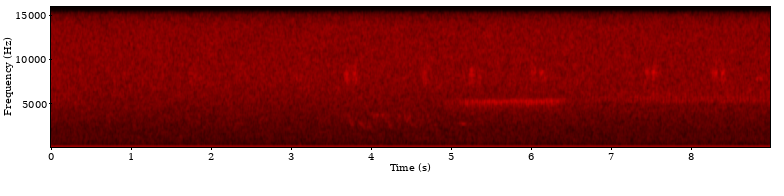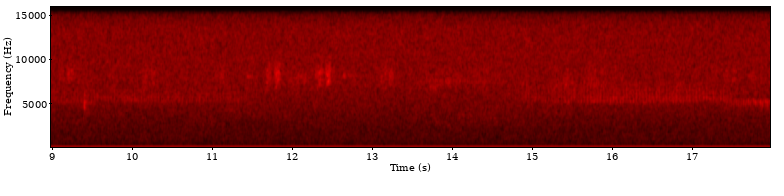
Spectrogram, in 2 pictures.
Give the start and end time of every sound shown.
[2, 6] Warbling Vireo song
[4, 12] Chipping Sparrow song
[4, 18] unidentified bird chip note
[14, 18] Chipping Sparrow song

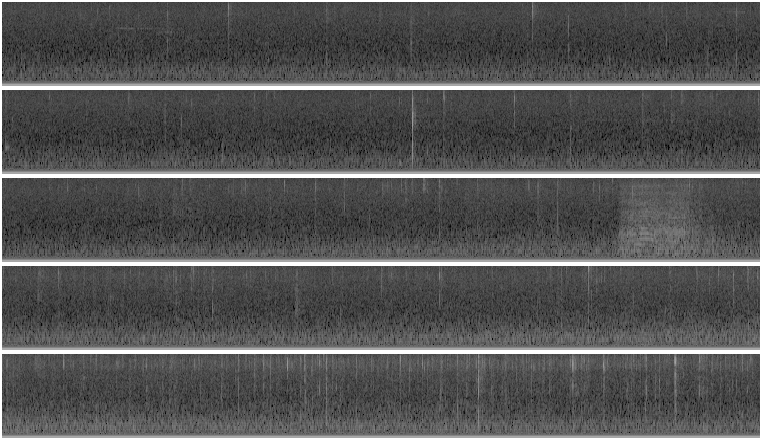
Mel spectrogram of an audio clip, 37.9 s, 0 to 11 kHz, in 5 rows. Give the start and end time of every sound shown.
[0, 2] Black-capped Chickadee song
[0, 38] rain
[6, 8] Brown Creeper call
[20, 22] tree creak

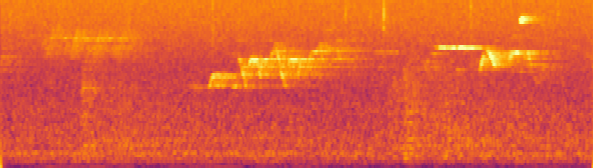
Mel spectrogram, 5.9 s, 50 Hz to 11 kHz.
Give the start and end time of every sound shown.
[0, 2] warbler song
[0, 6] vehicle engine
[2, 4] Swainson's Thrush song
[4, 6] Hermit Thrush song
[4, 6] unidentified bird chip note

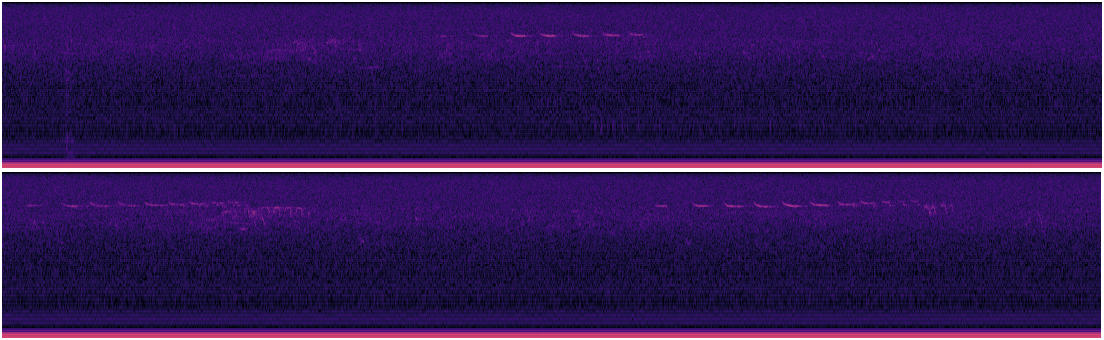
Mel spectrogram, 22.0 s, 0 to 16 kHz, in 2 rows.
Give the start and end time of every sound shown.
[0, 2] unidentified sound
[2, 4] warbler song
[2, 22] Pine Siskin call
[4, 8] Golden-crowned Kinglet song
[4, 10] woodpecker drumming
[10, 14] Golden-crowned Kinglet song
[12, 14] warbler song
[16, 22] Golden-crowned Kinglet song

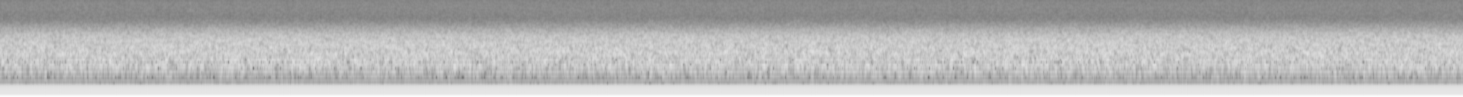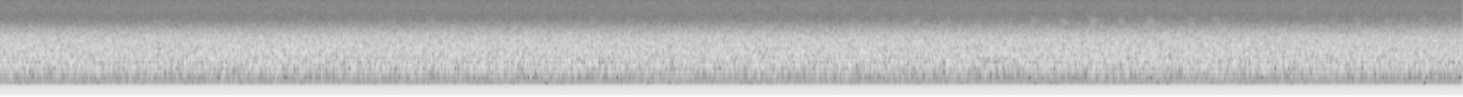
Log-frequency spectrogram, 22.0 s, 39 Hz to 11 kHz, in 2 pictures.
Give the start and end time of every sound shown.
[14, 16] Red-breasted Nuthatch song
[18, 22] Red-breasted Nuthatch song

